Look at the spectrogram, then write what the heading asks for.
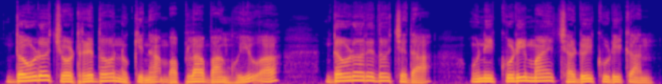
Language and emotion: Santali, neutral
